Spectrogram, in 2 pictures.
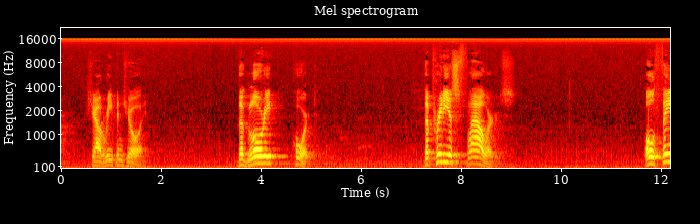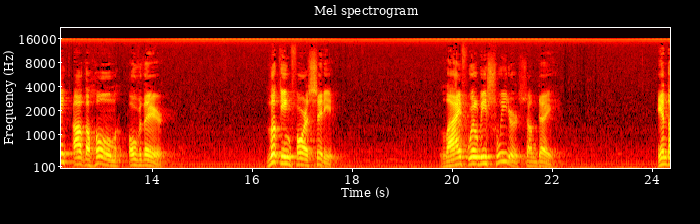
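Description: An elderly man speaks slowly and deliberately into a microphone, with long pauses between phrases.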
